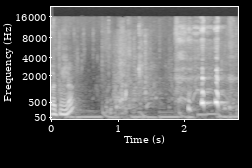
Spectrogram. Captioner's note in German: Plätschern, Lachen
